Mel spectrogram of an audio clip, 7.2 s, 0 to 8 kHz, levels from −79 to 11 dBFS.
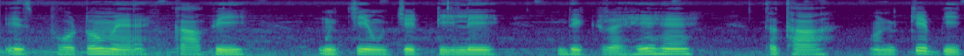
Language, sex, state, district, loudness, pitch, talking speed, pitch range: Hindi, male, Haryana, Charkhi Dadri, -16 LUFS, 120 Hz, 110 wpm, 115-125 Hz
